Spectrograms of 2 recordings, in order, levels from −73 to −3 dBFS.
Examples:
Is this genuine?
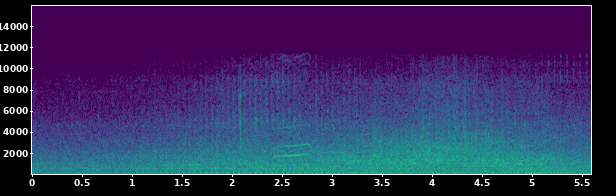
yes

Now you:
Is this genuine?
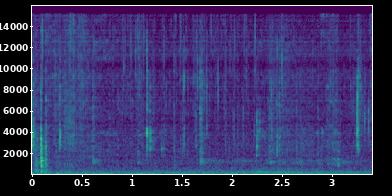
no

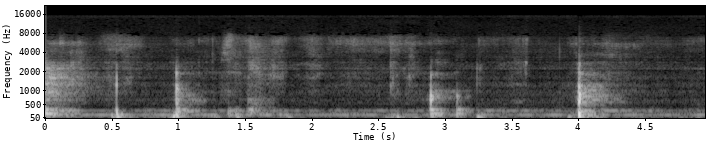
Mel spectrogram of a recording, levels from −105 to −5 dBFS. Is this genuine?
no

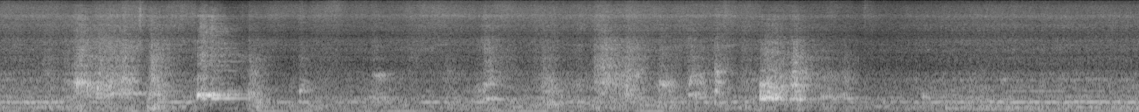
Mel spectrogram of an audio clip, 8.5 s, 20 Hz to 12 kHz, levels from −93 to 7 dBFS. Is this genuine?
no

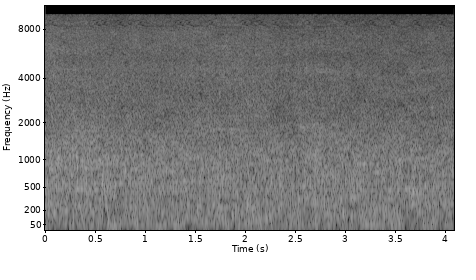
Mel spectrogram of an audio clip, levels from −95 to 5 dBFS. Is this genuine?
no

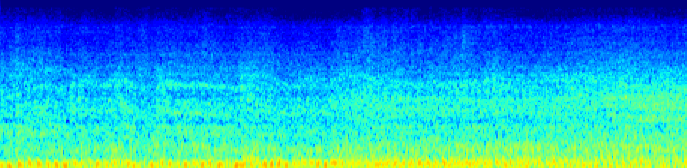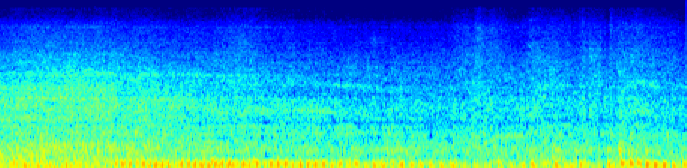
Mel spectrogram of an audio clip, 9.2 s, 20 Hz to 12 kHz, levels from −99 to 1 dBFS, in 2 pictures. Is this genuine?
no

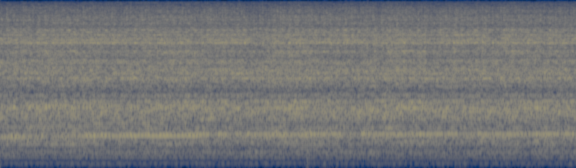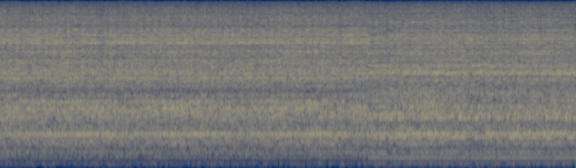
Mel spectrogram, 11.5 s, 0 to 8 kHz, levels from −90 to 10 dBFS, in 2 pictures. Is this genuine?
yes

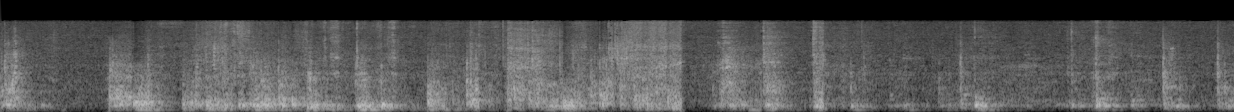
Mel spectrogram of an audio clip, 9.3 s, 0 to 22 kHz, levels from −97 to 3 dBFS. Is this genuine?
no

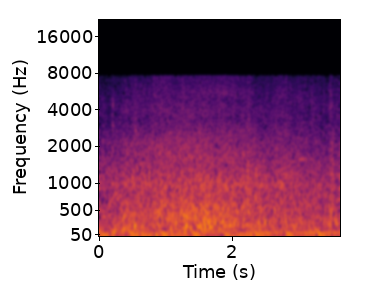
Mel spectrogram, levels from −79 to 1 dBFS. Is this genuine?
yes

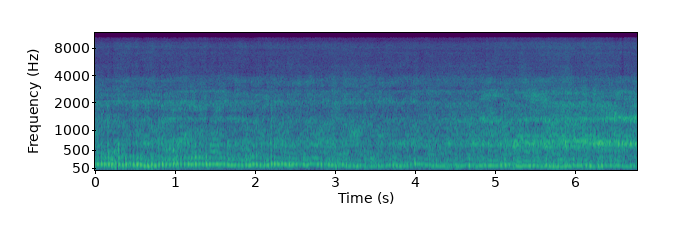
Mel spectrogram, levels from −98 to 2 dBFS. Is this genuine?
no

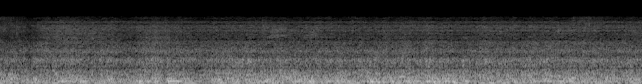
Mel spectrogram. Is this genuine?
yes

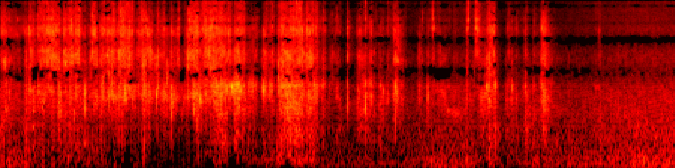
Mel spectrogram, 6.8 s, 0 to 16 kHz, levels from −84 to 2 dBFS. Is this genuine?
no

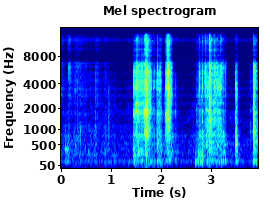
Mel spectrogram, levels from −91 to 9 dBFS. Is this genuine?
no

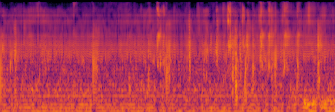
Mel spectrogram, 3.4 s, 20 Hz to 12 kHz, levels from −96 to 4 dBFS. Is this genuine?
no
